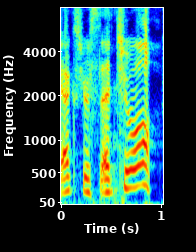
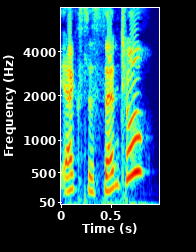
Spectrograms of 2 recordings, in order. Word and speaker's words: existential: I always say the extra sensual, but it's the existential. Did I say that right? Existential, right.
